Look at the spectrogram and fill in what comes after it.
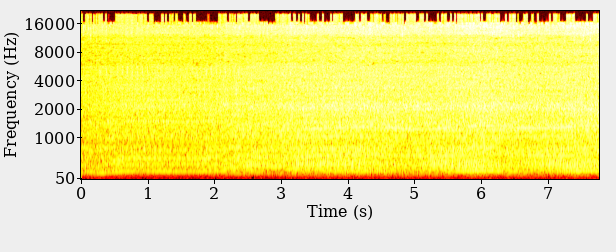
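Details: Engine revving slightly: quick, very even ticking about four per second above the hum; owner unsure whether rod knock or valve adjustment.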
